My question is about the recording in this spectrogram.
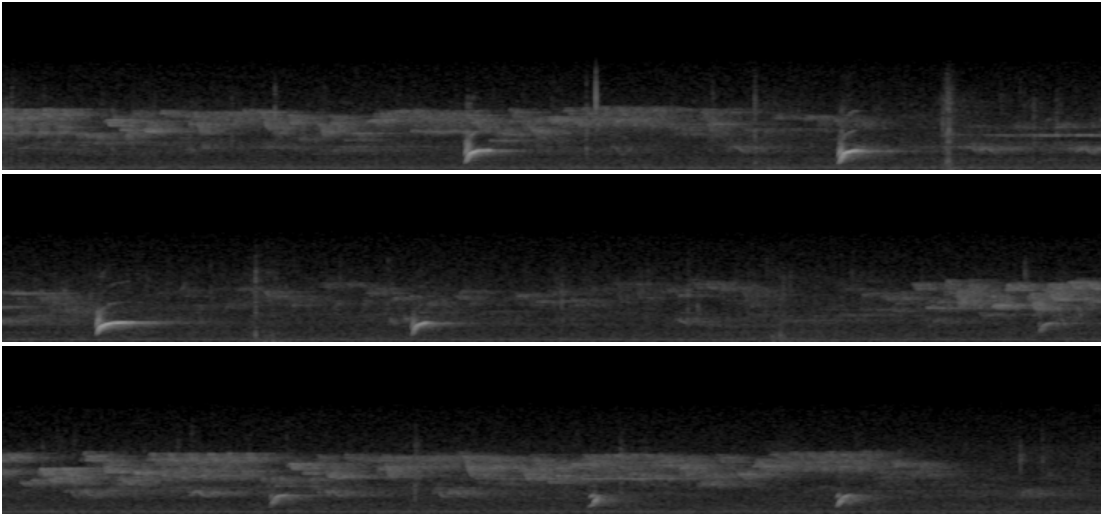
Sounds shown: Pacific Wren song, Swainson's Thrush call, Western Tanager song, warbler song

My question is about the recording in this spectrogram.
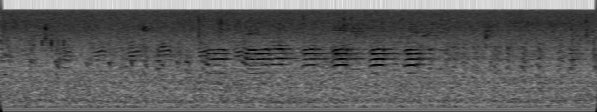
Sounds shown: insect buzz, Red-breasted Nuthatch song, Red-breasted Nuthatch call

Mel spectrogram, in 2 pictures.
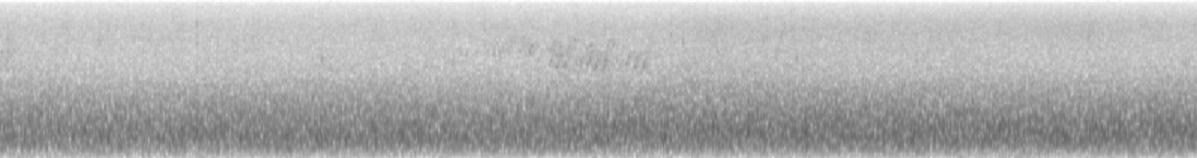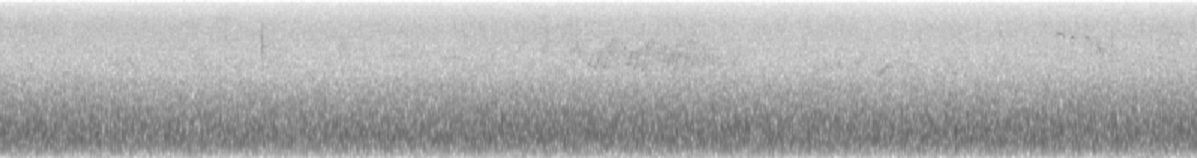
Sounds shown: Chestnut-backed Chickadee call, Warbling Vireo song, MacGillivray's Warbler song

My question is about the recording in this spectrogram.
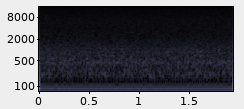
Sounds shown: insect buzz

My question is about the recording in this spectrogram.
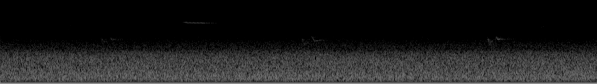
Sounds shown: Western Tanager call, Brown Creeper call, Hammond's Flycatcher song

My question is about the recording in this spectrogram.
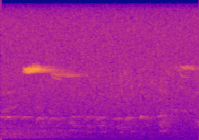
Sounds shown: Canada Jay call, woodpecker drumming, Golden-crowned Kinglet call

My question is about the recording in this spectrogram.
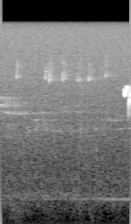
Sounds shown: Hermit Thrush call, Dark-eyed Junco call, Red-breasted Nuthatch song, Dusky Flycatcher song

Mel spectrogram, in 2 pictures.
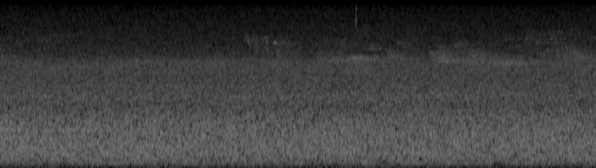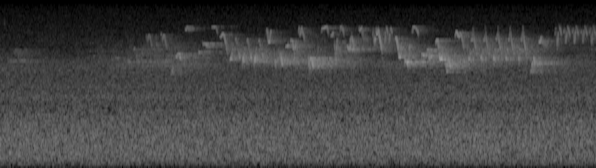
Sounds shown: Pacific Wren song, Chestnut-backed Chickadee call

